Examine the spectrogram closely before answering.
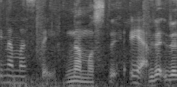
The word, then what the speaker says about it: namaste: In Hindu tradition, we say namaste.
